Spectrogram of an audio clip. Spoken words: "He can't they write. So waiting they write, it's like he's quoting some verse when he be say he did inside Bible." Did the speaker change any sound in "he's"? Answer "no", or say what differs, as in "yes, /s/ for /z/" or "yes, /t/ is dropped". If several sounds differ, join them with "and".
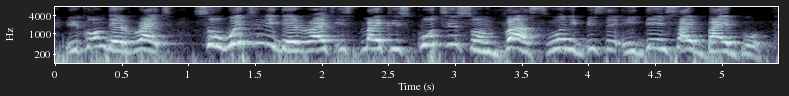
yes, /s/ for /z/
